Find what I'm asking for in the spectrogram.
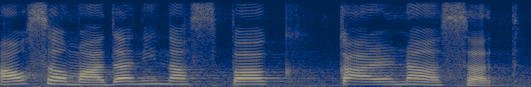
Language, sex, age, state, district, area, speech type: Goan Konkani, female, 18-30, Goa, Tiswadi, rural, spontaneous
